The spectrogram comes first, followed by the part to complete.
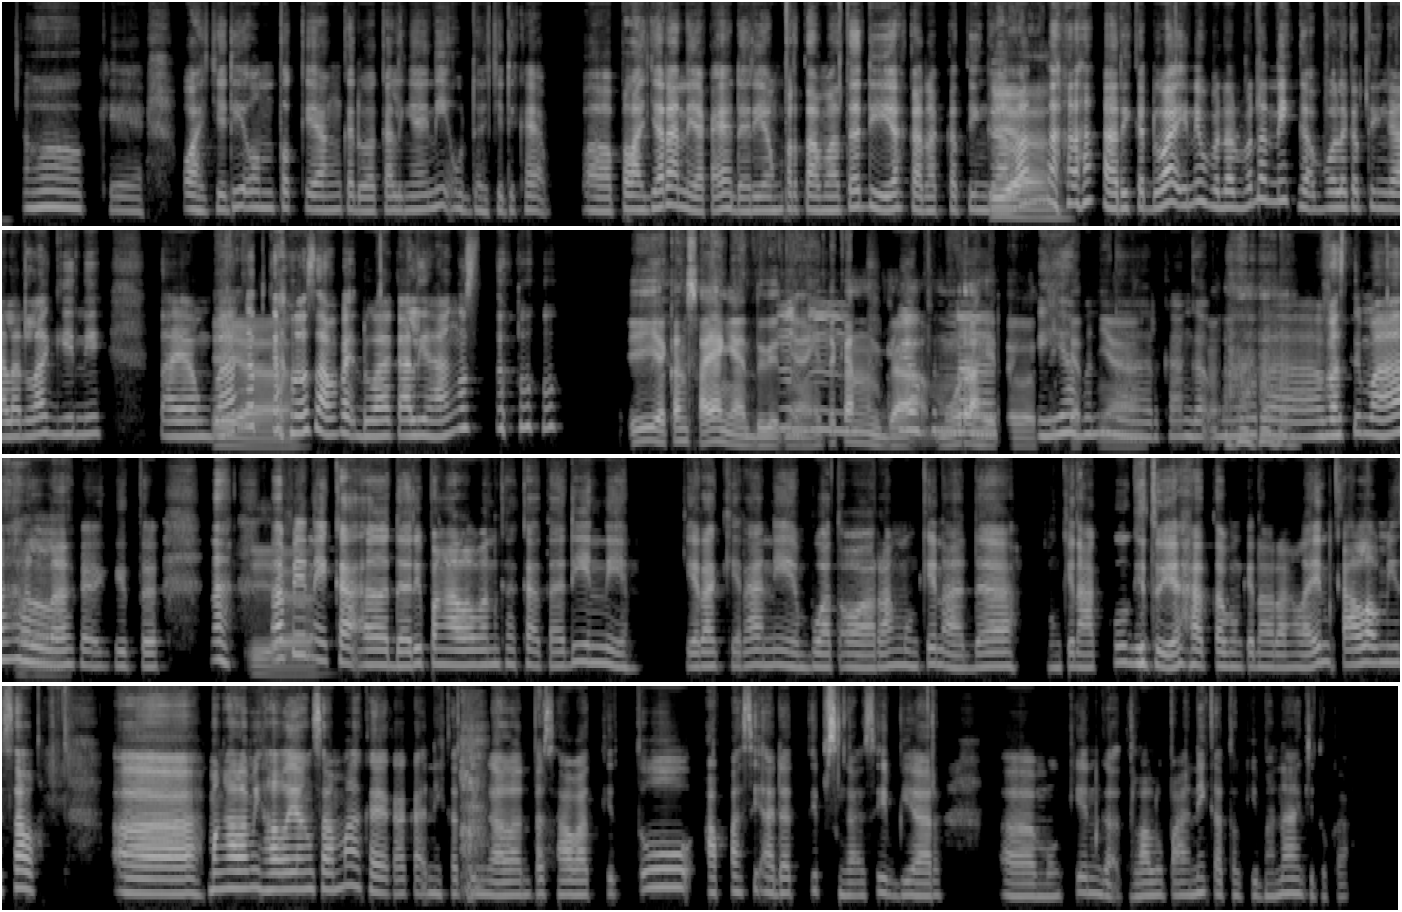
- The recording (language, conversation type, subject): Indonesian, podcast, Pernahkah kamu punya pengalaman ketinggalan pesawat atau kereta, dan apa yang terjadi saat itu?
- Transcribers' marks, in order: other background noise; chuckle; laughing while speaking: "kalau"; tapping; laughing while speaking: "tuh"; laughing while speaking: "Heeh"; laughing while speaking: "gitu ya"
